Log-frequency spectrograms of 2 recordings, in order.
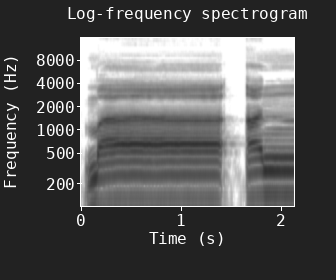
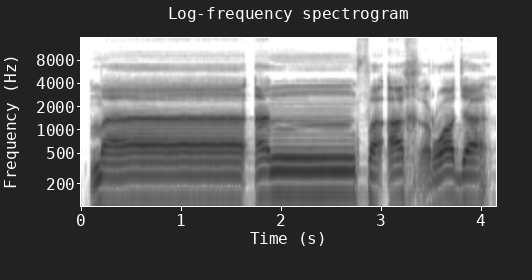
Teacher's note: حمزہ کے اوپر ان کی آواز میں جو نون ہے وہ نون کی آواز کو ہم اخفا کر کے پڑھیں گے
